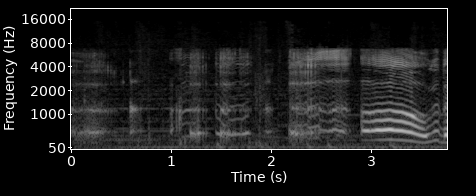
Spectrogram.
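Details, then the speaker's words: Man burping during a game stream: several croaky voiced bursts ending in a louder drawn-out belch, faint background sound. "Are the burps just rolling, bro?"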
